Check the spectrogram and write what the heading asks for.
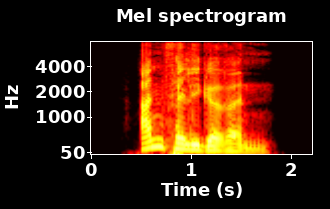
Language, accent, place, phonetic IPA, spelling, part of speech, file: German, Germany, Berlin, [ˈanfɛlɪɡəʁən], anfälligeren, adjective, De-anfälligeren.ogg
- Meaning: inflection of anfällig: 1. strong genitive masculine/neuter singular comparative degree 2. weak/mixed genitive/dative all-gender singular comparative degree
